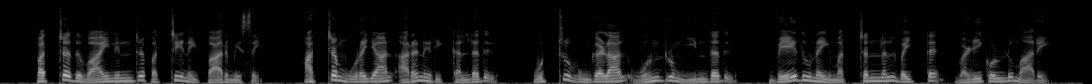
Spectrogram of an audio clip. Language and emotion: Tamil, neutral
